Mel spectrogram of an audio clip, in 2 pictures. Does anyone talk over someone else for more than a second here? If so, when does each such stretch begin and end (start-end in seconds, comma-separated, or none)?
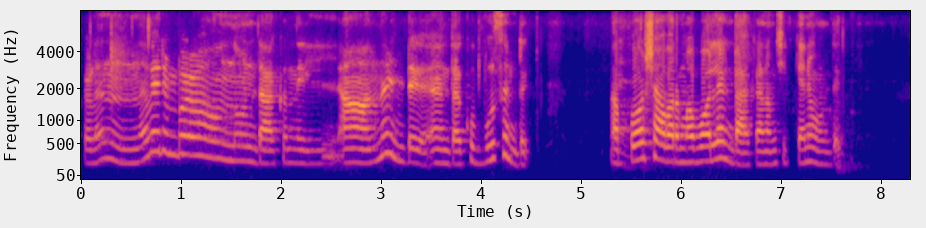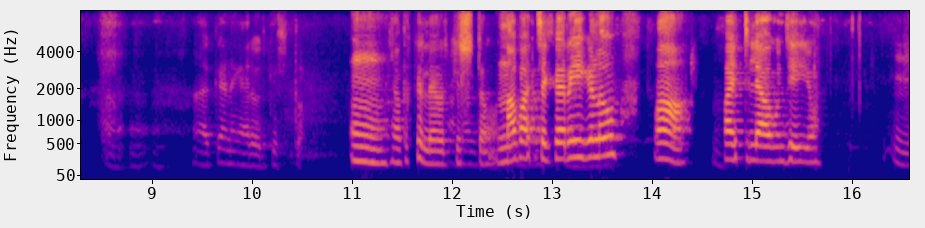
12.0-13.5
